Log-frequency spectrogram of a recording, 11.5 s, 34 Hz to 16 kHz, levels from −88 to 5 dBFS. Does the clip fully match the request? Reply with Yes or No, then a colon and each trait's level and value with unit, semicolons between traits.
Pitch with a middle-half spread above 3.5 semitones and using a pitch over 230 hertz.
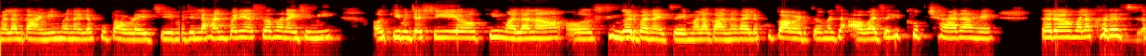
No: average, 3.0 semitones; high, 245 Hz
